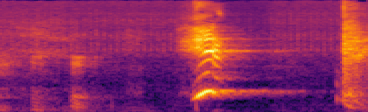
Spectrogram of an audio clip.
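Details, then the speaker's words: Hiccups in an adult man (a father): a single sharp voiced hiccup with a brief squeak between soft background sounds. "again what's daddyy doing he's doing this he's got hiccups yeah hicups now yeah is it"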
